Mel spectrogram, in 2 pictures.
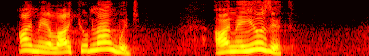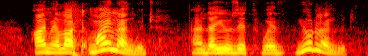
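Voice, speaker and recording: The speaker has an Arabic accent and a moderate pace. The pitch swings very widely. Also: man. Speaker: English instructor. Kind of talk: conference presentation. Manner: halting.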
